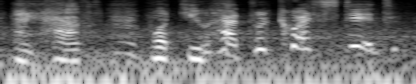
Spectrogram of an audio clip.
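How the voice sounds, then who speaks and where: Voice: mid-range voice, sing-song, a little slow, background noise. An actor voicing an anxious, servile little scavenger creature in a fantasy audio drama. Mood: fawning.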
